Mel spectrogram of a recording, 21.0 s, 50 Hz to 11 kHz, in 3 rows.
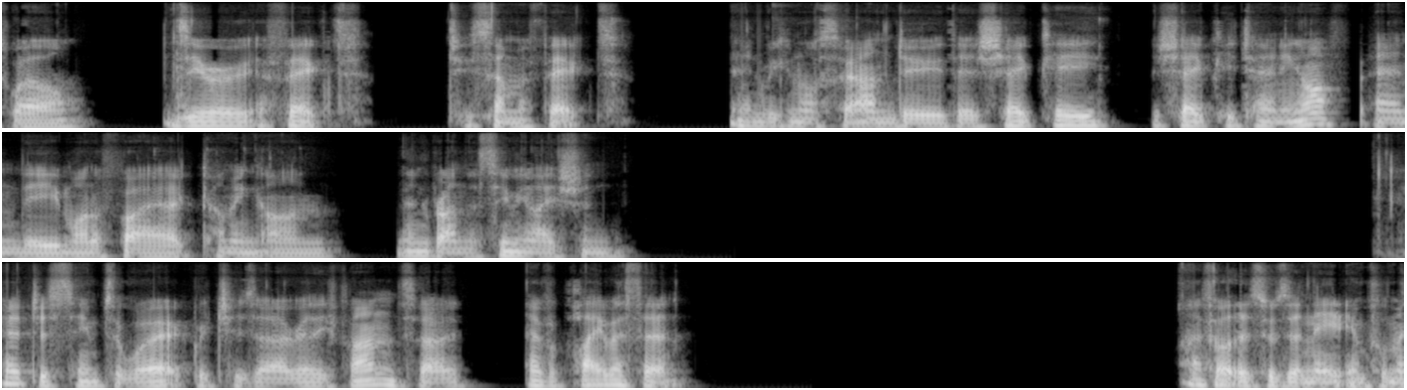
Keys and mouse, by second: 1.4 i, 3.5 click, 4.1 shift+d, 5.6-8.1 drag, 8.8 shift+Left, 9.6 space, 13.8 shift+Left, 13.8 space, 13.8 g, 14.3 space.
